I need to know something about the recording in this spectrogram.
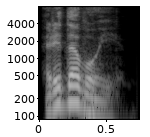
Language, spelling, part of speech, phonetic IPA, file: Russian, рядовой, adjective / noun, [rʲɪdɐˈvoj], Ru-рядовой.ogg
- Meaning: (adjective) 1. row, line 2. ordinary, common, average, routine 3. rank and file; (noun) private (rank)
